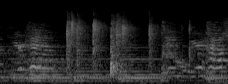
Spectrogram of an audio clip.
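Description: Violin playing a folk-dance tune with children's voices along with it. A few sharp hand claps come around the middle.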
